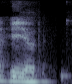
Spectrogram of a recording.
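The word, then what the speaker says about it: hair: किसी वर्ड में देखो जब किसी वर्ड में ए आई के बाद क्या है यहां पर आर तो इसी ए आई को ए प्रोनाउंस किया जाता है तो इसे क्या पढ़ा जाएगा हेयर हेयर मतलब क्या होता है आपको मालूम होगा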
